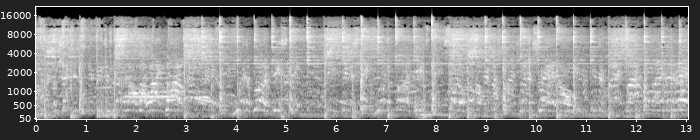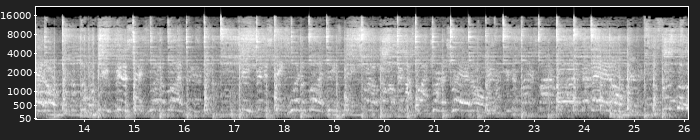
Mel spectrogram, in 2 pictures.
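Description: Live amplified music: a rapper delivering vocals into a handheld microphone over a loud backing track with a heavy, steady drum beat.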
